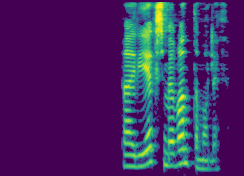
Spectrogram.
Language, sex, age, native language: Icelandic, female, 50-59, Icelandic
